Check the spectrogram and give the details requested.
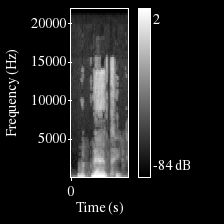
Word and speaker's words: magnetic: For example, in the word magnetic, the stem is magnet. The suffix is ic, magnetic. The stress moved from mag to net. So if there's no suffix, you're going to pronounce magnet. But if there's suffix, you're pronouncing it magnetic. The stress is in the syllable net.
